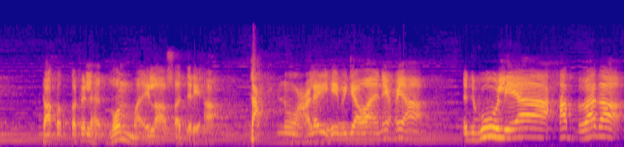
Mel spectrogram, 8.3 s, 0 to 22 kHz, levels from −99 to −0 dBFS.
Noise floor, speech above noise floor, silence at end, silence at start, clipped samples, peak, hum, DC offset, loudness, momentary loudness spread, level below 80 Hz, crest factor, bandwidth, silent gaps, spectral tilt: -45 dBFS; 23 dB; 0 s; 0 s; under 0.1%; -6 dBFS; none; under 0.1%; -21 LUFS; 12 LU; -72 dBFS; 18 dB; 9 kHz; none; -5.5 dB/octave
